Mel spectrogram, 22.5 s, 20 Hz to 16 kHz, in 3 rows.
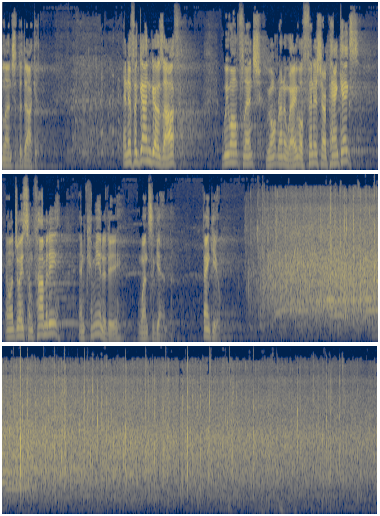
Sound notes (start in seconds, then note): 5.9 applause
